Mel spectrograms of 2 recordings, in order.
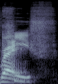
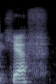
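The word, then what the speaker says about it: Kyiv: the new spelling right the KY IV spelling pronounced ke or something like that versus Kiev K IE V yeah okay so it's closer to an like an English F sound than a v sound somewhere in between probably the IPA that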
